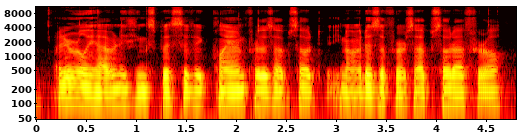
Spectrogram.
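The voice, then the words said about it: Tired, monotone, bored-sounding voice. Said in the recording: “I sound a little bit monotone ... I'm still a little bit tired ... that's probably why I sound kind of bored”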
